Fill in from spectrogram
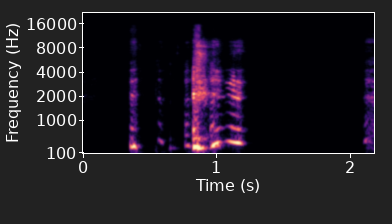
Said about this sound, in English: But gonna make me cough. I do.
